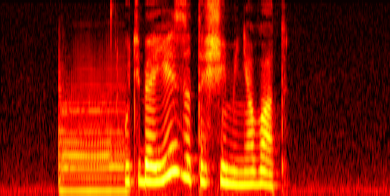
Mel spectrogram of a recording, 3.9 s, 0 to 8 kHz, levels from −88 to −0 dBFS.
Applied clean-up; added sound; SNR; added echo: none; Musical instrument; 12 dB; none.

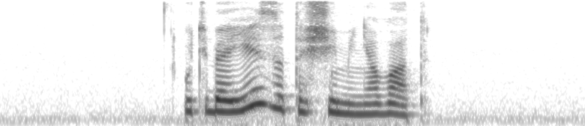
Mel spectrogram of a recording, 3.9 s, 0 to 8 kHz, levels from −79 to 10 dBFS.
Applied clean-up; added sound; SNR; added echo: none; none; none; none.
